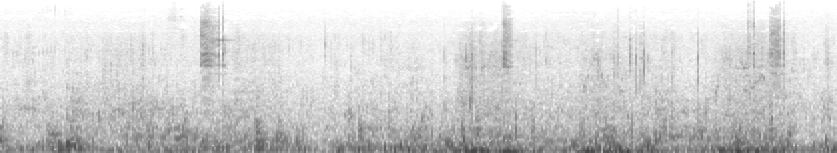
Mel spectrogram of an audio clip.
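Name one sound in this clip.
Wind buffets outdoors over open water.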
